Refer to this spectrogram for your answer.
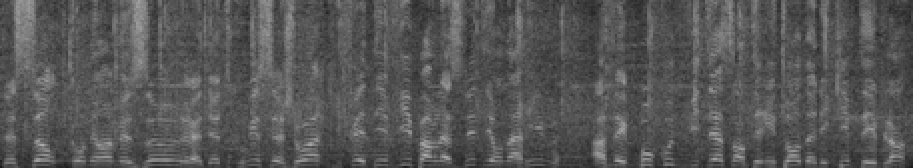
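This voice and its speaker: A man with a Quebec French accent doing excited sports commentary as a hockey analyst, in explanatory, wordy phrasing. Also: high-pitched, fairly quick, music in the background.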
